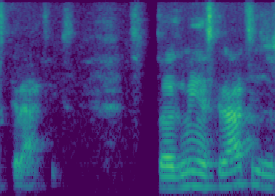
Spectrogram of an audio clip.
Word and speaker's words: Socrates: It's not Socrates, it's Skaratis.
